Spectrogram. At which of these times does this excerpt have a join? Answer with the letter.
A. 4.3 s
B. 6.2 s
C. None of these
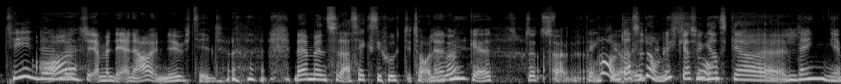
A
